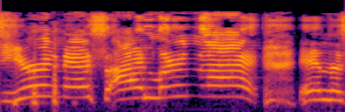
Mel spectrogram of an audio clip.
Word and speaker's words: Uranus: It's Uranus.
